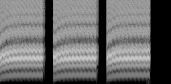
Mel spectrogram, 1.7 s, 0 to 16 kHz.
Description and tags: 1 alarm long c
3 long alarm blasts. Model 1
